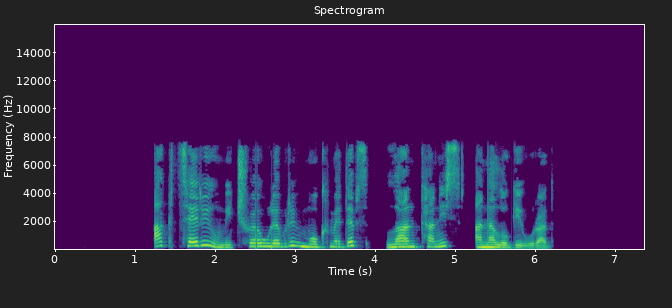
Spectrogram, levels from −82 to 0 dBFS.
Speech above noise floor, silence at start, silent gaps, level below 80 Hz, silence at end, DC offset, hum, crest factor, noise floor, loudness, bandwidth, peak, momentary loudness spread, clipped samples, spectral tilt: over 74 dB; 1.25 s; 3.96-4.14 s, 5.14-5.25 s; -48 dBFS; 1.15 s; under 0.1%; none; 18 dB; under -90 dBFS; -17 LUFS; 8 kHz; 0 dBFS; 8 LU; under 0.1%; -5.5 dB/octave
